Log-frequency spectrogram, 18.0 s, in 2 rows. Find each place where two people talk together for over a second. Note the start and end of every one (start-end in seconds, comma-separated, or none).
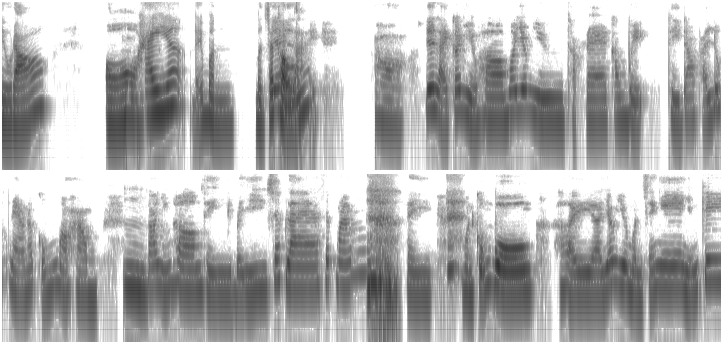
none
